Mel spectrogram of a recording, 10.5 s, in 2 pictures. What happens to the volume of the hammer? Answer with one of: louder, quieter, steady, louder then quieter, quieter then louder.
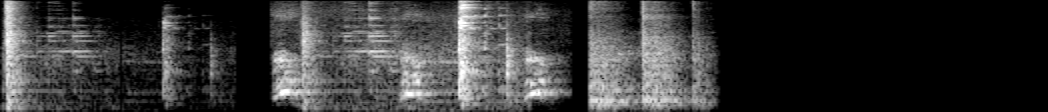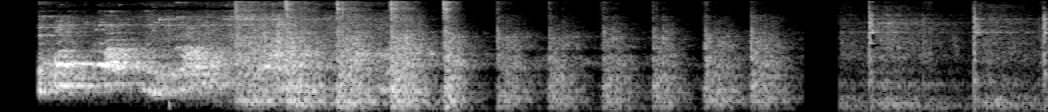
louder then quieter.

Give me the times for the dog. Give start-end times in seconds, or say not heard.
1.4-2.9, 5.4-7.4.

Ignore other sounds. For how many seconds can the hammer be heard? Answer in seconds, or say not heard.
8 s.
